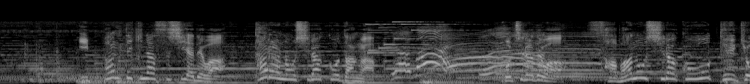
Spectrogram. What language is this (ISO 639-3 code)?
jpn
